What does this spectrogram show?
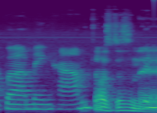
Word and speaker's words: Birmingham: I would have been impressed if they'd called it Birmingham, like the way Londoners call Birmingham. It's also the pronunciation of ham that people from North America say Birmingham. Yeah. Like we say Birmingham. Yeah, but they say ham, like the meat, ham.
